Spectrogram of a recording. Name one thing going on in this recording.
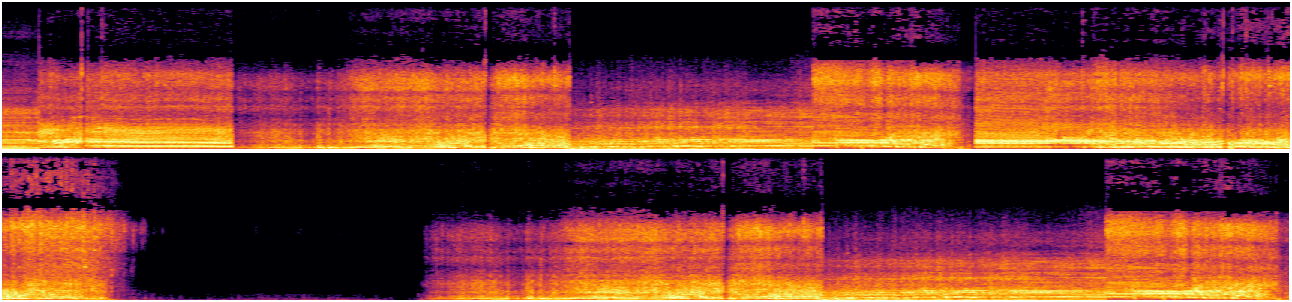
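A tyre screeches as it spins on pavement.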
